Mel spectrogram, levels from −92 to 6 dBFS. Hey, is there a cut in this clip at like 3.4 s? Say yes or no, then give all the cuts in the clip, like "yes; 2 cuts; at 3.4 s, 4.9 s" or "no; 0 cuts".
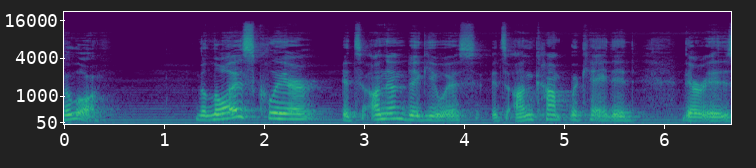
no; 1 cut; at 5.2 s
